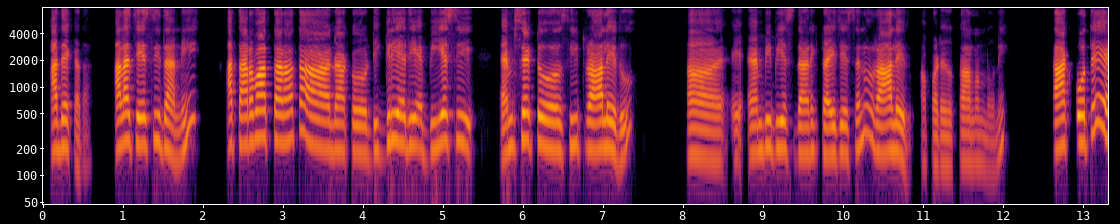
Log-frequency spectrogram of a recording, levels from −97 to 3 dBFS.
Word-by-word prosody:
అదే 210 +1 +1
కదా. - - -11 0.4
అలా 250 - +7
చేసిదాన్ని, 220 - -1 0.5
ఆ - - 0
తర్వాత 270 +4 +6
తర్వాత 250 +6 +3 0.5
నాకు 190 -1 -2 0.2
డిగ్రీ 215 +7 -3
అది 220 0 -3 0.2
బీఎస్సీ, 245 +3 -1 0.5
ఎంసెట్ 235 +4 +1 0.3
సీట్ 220 0 -8
రాలేదు. 195 -4 +2 0.8
ఆహ్, 160 -2 0 0.5
ఎంబీబీఎస్ 205 0 -4
దానికి 180 +1 -2
ట్రై 175 0 +2
చేశాను, 205 - -6 0.2
రాలేదు 185 +1 +2 0.2
అప్పటి 140 -1 -8 0.2
కాలంలోనే. 140 - -8 0.7
కాకపోతే, 240 - +3
205 Hz, 105 wpm, -23 LUFS, 180-240 Hz, 0.8 s, అలా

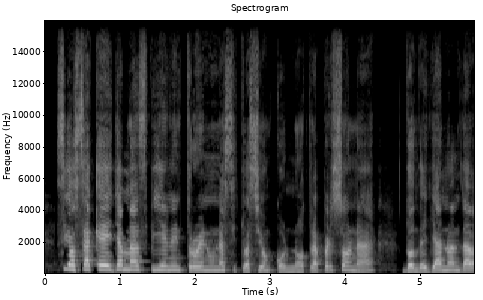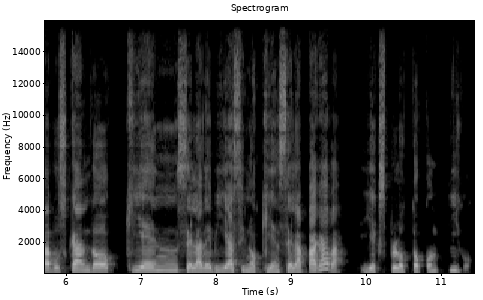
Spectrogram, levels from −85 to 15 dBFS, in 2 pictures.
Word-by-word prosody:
Sí, 315 -2 -2
o 285 - +9
sea, 285 +1 +5
que 285 -1 +9
ella 275 +2 +4
más 265 0 +2
bien 255 -1 -2
entró 245 -2 0
en 230 -1 -2
una 230 +1 -3
situación 225 -1 -4
con 160 -2 -6
otra 180 +6 -3
persona, 235 -3 -3 0.3
donde 195 +1 +2
ya 220 +3 +3
no 230 +1 -2
andaba 220 -1 +4
buscando 205 0 -2
quién 215 -1 -4
se 210 -2 -2
la 185 -1 0
debía, 200 +2 -2
sino 185 -5 -7
quién 175 -1 -6
se 190 +2 -2
la 180 0 -2
pagaba, 290 - 0 0.2
y 175 +1 -6
explotó 180 +1 -3
contigo, 195 +4 -11
215 Hz, 160 wpm, -22 LUFS, 195-235 Hz, 0.3 s, o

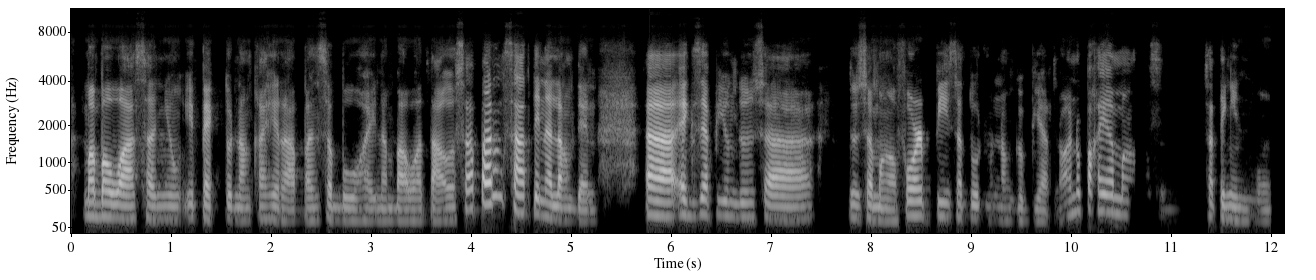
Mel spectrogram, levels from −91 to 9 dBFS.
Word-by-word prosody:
mabawasan 150 -3 +3
yung 140 0 -10
epekto 150 -1 -3
ng 135 -2 -5
kahirapan 135 -2 -4
sa 145 - -5
buhay 130 -1 -9
ng 125 0 -9
bawat 130 0 -4
tao 125 +3 -1
sa 245 - -1
parang 315 +9 +5
sa'tin 210 - +3
nalang 140 -3 +1
din, 115 -1 -7 0.5
ah, 175 -2 +11
except 180 0 0
yung 170 -1 -10
dun 160 0 -8
sa 140 -3 -1 0.4
dun 155 - -7
sa 150 - -2
mga 130 -2 -6
4P's 175 -1 0
na 155 - -9
tulong 145 -1 -12
ng 135 -1 -15
gobyerno. 125 -3 -12
Ano 235 - -7
pa 240 +1 -4
kaya 225 -1 -1
mga 185 -4 -11 0.7
sa 165 - -7
tingin 140 -4 -8
mo? 115 0 -20
145 Hz, 175 wpm, -24 LUFS, 130-170 Hz, 0.7 s, ah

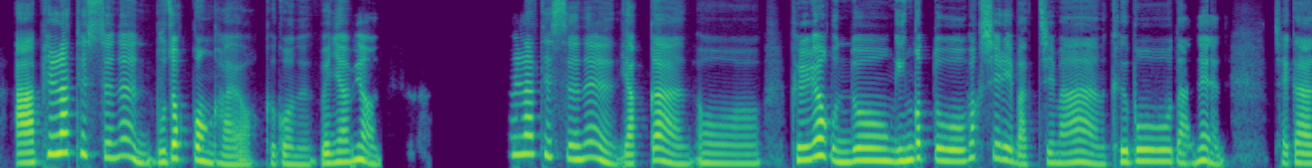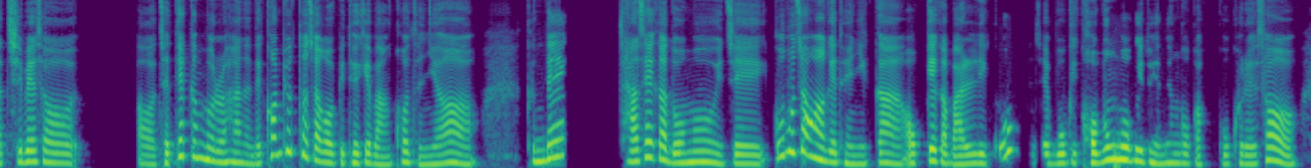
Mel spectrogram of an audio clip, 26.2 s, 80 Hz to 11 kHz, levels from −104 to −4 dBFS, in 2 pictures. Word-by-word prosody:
아 190 +1 +6
필라테스는 325 - +2
무조건 240 0 +4
가요, 160 - -5
그거는. 170 0 -5
왜냐면 205 +6 +1 1.3
필라테스는 295 - 0
약간 175 0 0
어 180 -2 -6 0.3
근력 265 +5 +4
운동인 230 +1 +3
것도 230 -6 +2
확실히 275 -4 -1
맞지만 185 +1 -3
그보다는 215 -2 0 0.5
제가 180 0 -2
집에서 200 -2 -2 0.6
어 160 -1 -8
재택근무를 250 - 0
하는데 190 -4 -3
컴퓨터 360 - -1
작업이 195 -8 0
되게 185 0 -1
많거든요. 170 +1 -4 0.5
근데 260 +8 +1 0.5
자세가 250 +5 +1
너무 200 0 0
이제 170 -1 -2
구부정하게 310 - +3
되니까 175 0 -4
어깨가 185 +3 +1
말리고 175 - -2
이제 180 - -5
목이 180 +1 -2
거북목이 230 +3 +4
되는 185 -2 -3
것 180 -1 -5
같고 160 +1 -10
그래서 175 +1 -1
200 Hz, 245 characters per minute, -23 LUFS, 180-240 Hz, 1.3 s, 아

